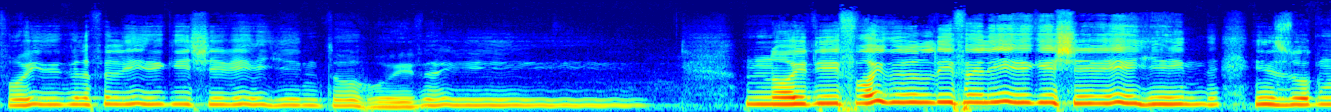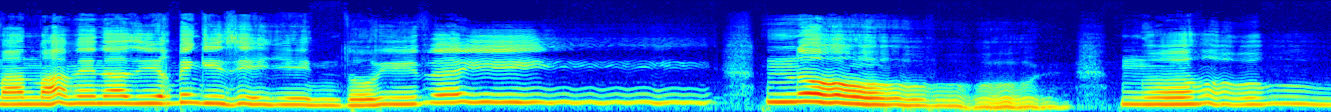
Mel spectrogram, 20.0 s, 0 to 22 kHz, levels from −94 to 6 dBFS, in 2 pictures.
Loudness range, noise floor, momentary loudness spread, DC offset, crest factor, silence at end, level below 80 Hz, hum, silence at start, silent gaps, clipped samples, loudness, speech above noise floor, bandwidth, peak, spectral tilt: 9 LU; -51 dBFS; 16 LU; under 0.1%; 18 dB; 0 s; -52 dBFS; none; 0.05 s; none; under 0.1%; -19 LUFS; 32 dB; 14.5 kHz; -2 dBFS; -6.5 dB/octave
